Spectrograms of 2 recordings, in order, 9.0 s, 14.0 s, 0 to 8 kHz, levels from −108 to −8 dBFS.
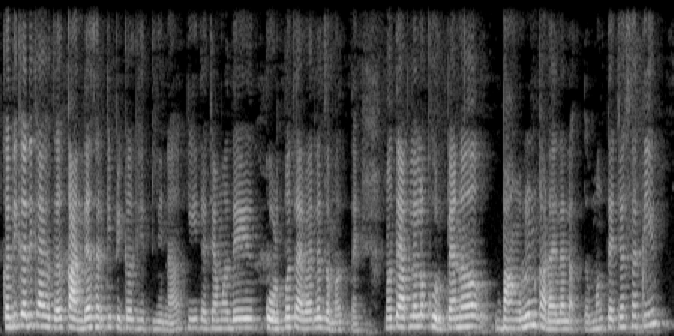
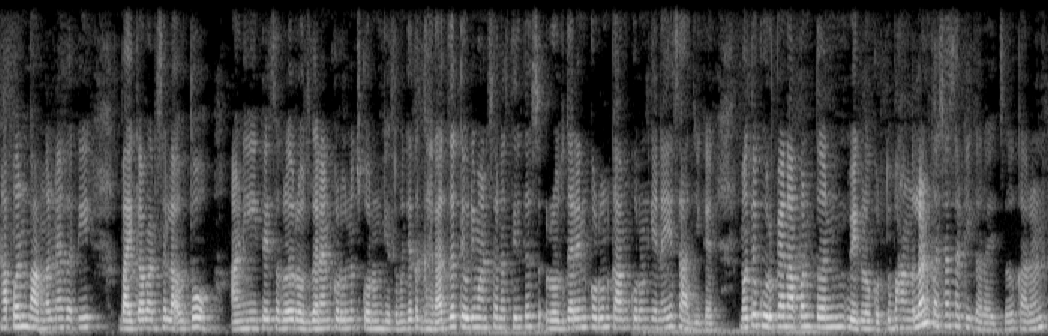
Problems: constant background noise, background conversations at intervals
